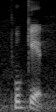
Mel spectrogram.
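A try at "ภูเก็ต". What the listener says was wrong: Yeah, but the emphasis is on the ket. So it's definitely a P. It's not a F. So Phuket.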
